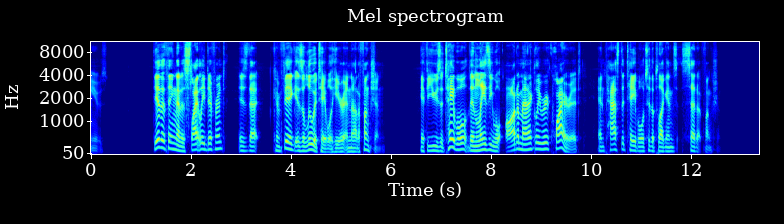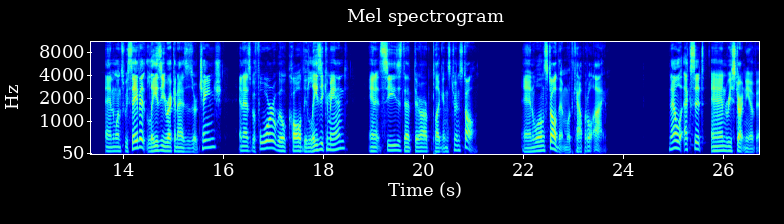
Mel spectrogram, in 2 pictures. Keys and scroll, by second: 13.3 shift+Escape, 13.4 shift+;, 13.9 shift+w, 14.0 Return, 15.7 Return, 15.8-17.3 typing, 21.9 shift+i, 24.6 q.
